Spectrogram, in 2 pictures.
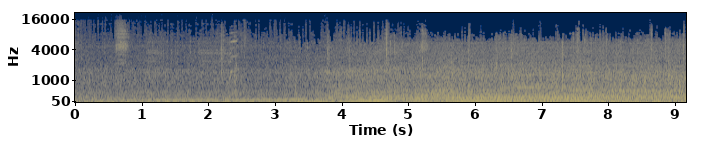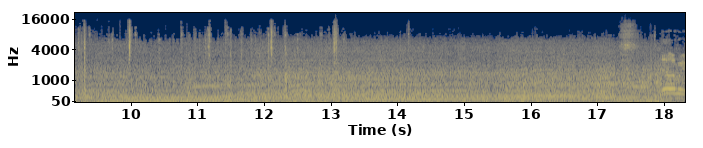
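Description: A Land Rover Discovery 2 drives and brakes over a badly rough road, its engine rumbling low and steady with bumps and rattles throughout, heard close from inside the cabin.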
